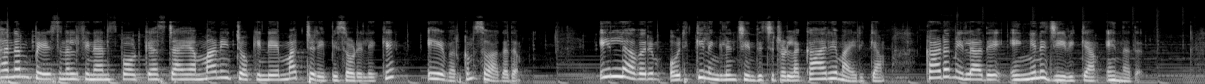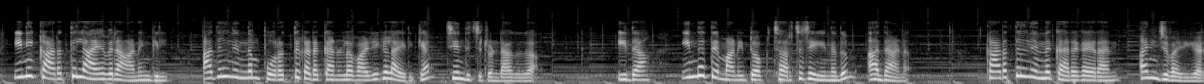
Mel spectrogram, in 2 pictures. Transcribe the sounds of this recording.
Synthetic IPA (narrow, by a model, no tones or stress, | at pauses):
d̪ʰʱɐnɐmpeɻsɐnɐlfinaːnspo̞ːɖkaːstaːjɐmɐɳitːo̞ːkːinde̞mɐtːo̞ɾe̞pːiso̞ːɽile̞ːkːɨ | e̞ːʋɐrkumswaːɡɐðɐ̰m | e̞lːaːʋɐɾumo̞ɾikʲːilːe̞ŋɡilumt͡ɕind̪it͡ɕːiʈːuɭːɐkaːɾjɐmaːjiɾikʲːaːm | kɐɽɐmilːaːðe̞ʔeŋːɐne̞d͡ʑiːʋikʲːaːme̞nːɐðɨ | inikɐɽɐt̪ːilaːjɐʋɐɾaːɳe̞ŋɡil | ɐðilninːumpurɐt̪ːɨkɐɽɐkːaːnuɭːɐʋɐɻiɣɐɭaːjiɾikʲːaːmt͡ɕind̪it͡ɕːiʈːuɳɖaːɣuɣɐ̰ | iða | inːɐt̪ːe̞mɐɳiʈːo̞ːkt͡ɕɐrt͡ɕːɐt͡ɕe̞jːunːɐðumɐðaːɳɨ | kɐɽɐt̪ːilninːɨkɐɾɐɣɐjraːn | ɐɲd͡ʑɨʋɐɻiɣɐɭ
